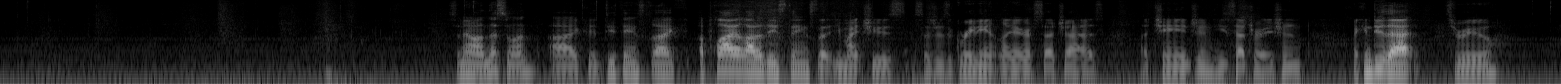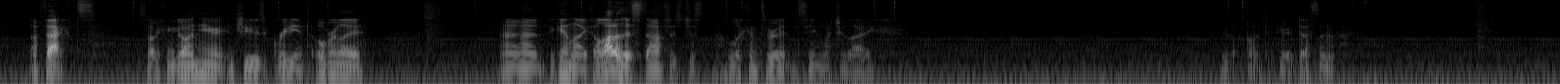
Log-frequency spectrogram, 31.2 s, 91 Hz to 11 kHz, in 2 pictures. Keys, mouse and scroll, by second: 0.3 click, 4.8 click, 6.0 click, 15.5 click, 17.0 click, 22.6 click, 23.0 click, 23.6 scroll, 24.6 click, 24.9 scroll down 4, 25.4-26.6 scroll up 12, 26.6-28.1 scroll down 6, 28.1 click, 28.1-28.5 scroll, 29.3 click, 29.7-30.3 scroll.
